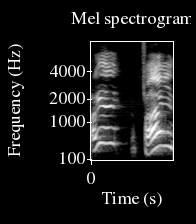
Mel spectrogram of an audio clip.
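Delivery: very high, reluctant, giving-in tone.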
